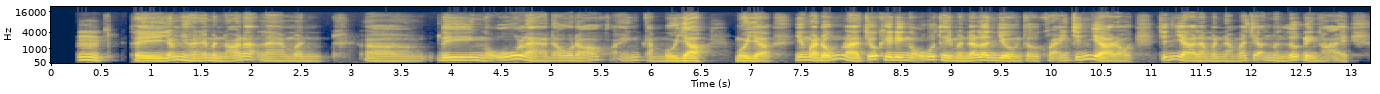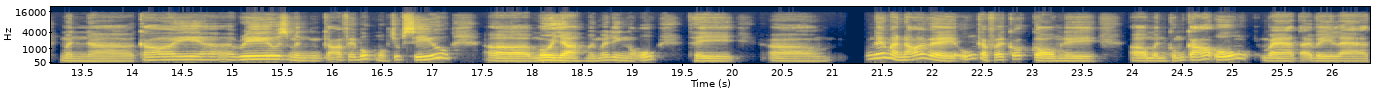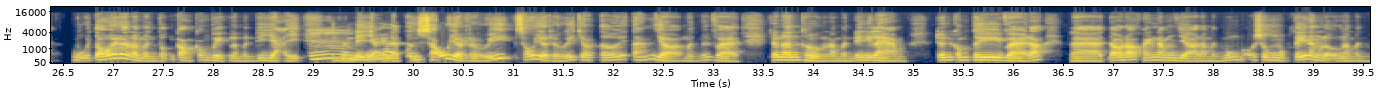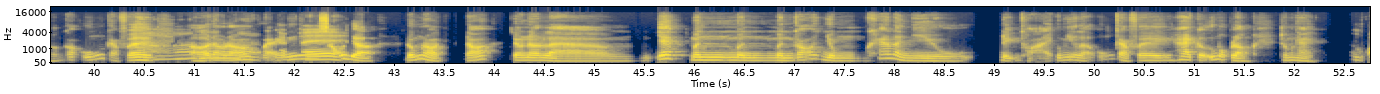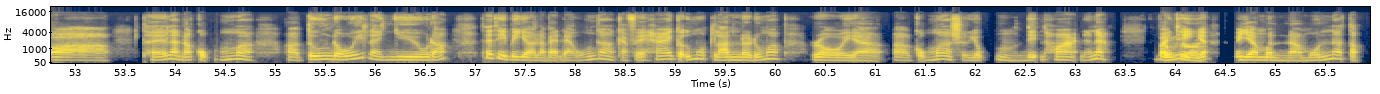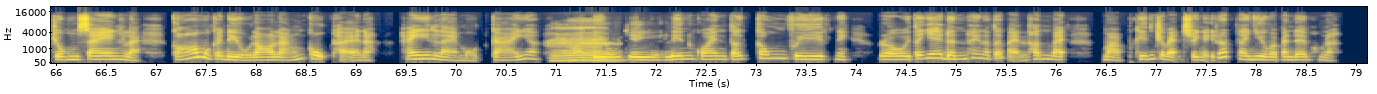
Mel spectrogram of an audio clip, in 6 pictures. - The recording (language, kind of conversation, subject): Vietnamese, advice, Tôi bị mất ngủ, khó ngủ vào ban đêm vì suy nghĩ không ngừng, tôi nên làm gì?
- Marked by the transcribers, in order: tapping; in English: "reels"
